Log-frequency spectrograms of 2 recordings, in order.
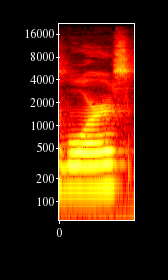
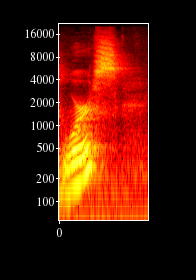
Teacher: wars has the OR and the Z sound, and worse has the ER or and the S sound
